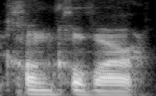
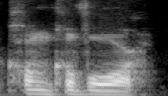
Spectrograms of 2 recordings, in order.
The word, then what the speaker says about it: Conchobar: The modern sort of rendition of Connor is Crohor, but I like Conchobar or Conchovor.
